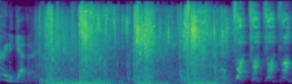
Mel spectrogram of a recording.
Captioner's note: loud crashes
